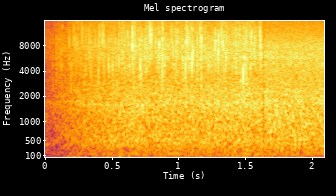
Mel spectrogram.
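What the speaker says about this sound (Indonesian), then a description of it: "Akhirnya hujan pun turun dengan sangat deras" Heavy rain pours down steadily at a temple during a birthday celebration in Helvetia, Medan, a dense, loud, continuous hiss with no pauses and no voices.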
